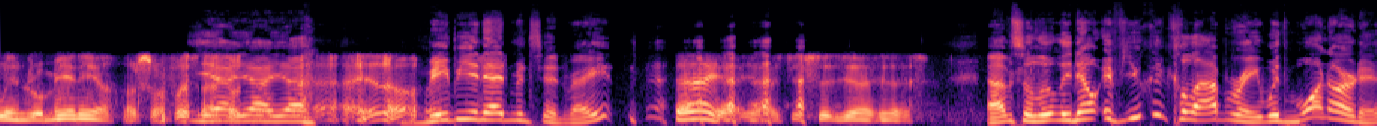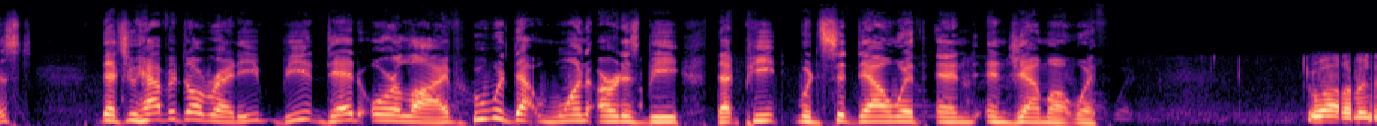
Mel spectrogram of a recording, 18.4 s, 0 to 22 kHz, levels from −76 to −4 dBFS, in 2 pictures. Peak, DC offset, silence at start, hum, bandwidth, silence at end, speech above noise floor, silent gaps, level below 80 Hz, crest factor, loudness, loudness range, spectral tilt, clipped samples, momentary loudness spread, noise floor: 0 dBFS; under 0.1%; 0 s; none; 16 kHz; 0.05 s; 36 dB; none; -52 dBFS; 16 dB; -16 LUFS; 2 LU; -5 dB/octave; under 0.1%; 8 LU; -52 dBFS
